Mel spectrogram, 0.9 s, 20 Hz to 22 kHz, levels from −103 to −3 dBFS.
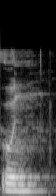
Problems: constant background noise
